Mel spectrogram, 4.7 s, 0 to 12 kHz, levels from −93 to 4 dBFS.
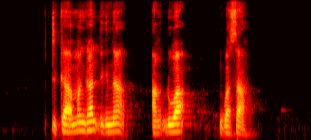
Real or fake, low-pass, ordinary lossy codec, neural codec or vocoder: real; 10.8 kHz; Opus, 16 kbps; none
